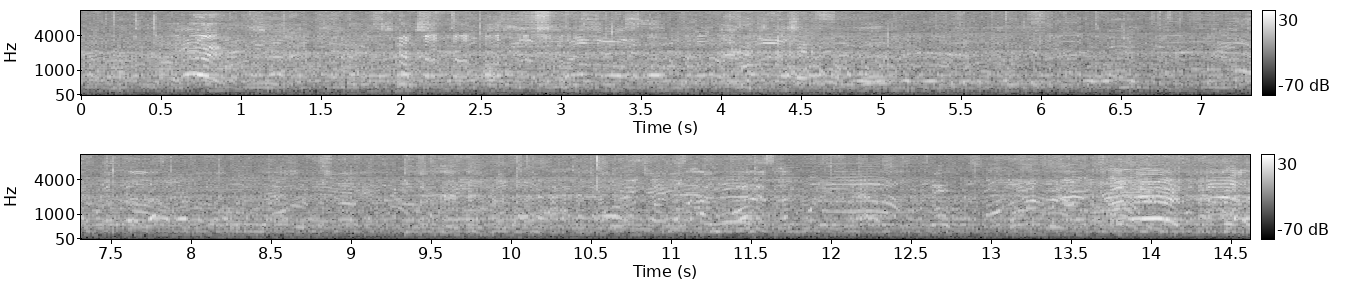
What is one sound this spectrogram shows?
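Players call out to each other across the field.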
